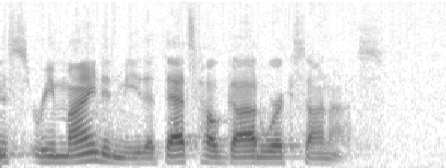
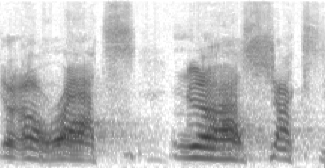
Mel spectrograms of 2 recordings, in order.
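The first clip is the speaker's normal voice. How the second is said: higher, louder frustrated mock oaths; mock cursing; 5 semitones higher, 6 dB louder, much slower than usual. Pastor fake-cursing at a stuck lawnmower belt, high and louder. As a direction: swear without swearing, hammed up. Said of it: "curse words that aren't curse words".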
